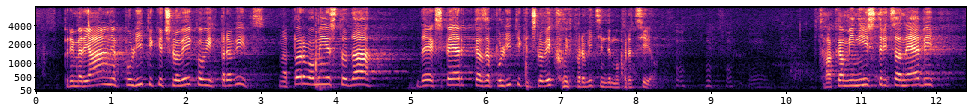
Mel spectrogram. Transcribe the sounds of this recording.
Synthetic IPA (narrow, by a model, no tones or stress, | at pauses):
pɾimɛɾjaːlnɛpɔliːt̪ikɛt͡ʃlɔʋeːkɔʋixpɾaʋit̪s | napəɾʋɔmeːst̪ɔd̪a | d̪ajɛɛkspɛɾt̪kazapɔliːt̪ikɛt͡ʃlɔʋeːkɔʋixpɾaʋit̪sind̪ɛmɔkɾat̪sijɔ̰ | t̪ʰaːkaminist̪ɾit̪sanɛːbi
